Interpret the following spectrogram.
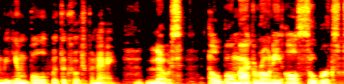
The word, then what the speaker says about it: penne: I recently learned that that is pronounced penne and not peen.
